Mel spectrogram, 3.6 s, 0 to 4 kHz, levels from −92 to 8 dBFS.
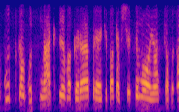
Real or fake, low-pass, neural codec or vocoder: fake; 3.6 kHz; codec, 44.1 kHz, 2.6 kbps, DAC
